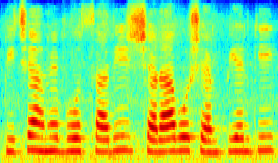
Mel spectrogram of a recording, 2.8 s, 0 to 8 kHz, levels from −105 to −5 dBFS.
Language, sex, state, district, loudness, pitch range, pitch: Hindi, female, Haryana, Rohtak, -16 LUFS, 230-250 Hz, 235 Hz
